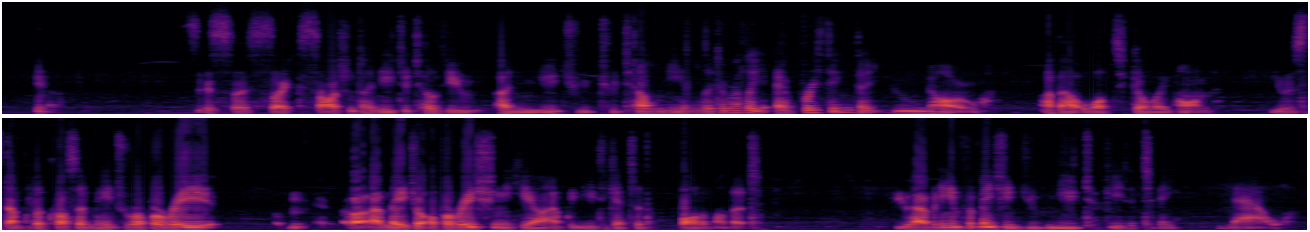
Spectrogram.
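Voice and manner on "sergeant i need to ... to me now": hushed, very soft voice. A player in character presses a sergeant for information, speaking very quietly. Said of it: "I'm going to start speaking very quietly".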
